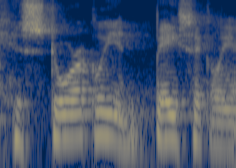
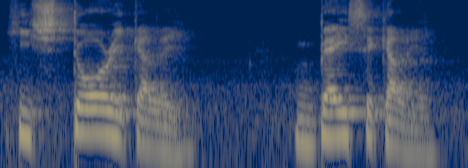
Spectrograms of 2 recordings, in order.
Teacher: you're going to emphasize every syllable like historically and basically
